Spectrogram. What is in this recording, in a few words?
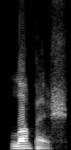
"lumpish", American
